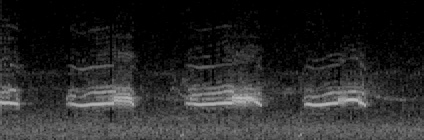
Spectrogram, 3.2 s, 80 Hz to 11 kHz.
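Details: An 11-week-old bald eagle at the Decorah nest gives four high, thin whistled notes about 0.8 seconds apart, with faint hiss, on 24 June 2023, the first day it branched off the nest.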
